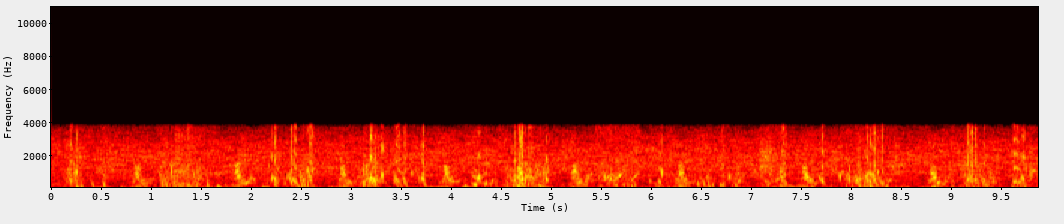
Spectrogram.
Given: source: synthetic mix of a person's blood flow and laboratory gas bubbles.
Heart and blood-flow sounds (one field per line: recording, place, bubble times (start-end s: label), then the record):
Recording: Doppler ultrasound of blood flow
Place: precordium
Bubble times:
0.00-0.11 s: bubbles
0.17-0.35 s: bubbles
0.38-0.60 s: bubbles
1.05-1.74 s: bubbles
2.12-2.69 s: bubbles
3.06-3.35 s: bubbles
3.41-3.79 s: bubbles
4.09-5.00 s: bubbles
5.43-5.89 s: bubbles
5.97-6.14 s: bubbles
6.43-6.89 s: bubbles
7.08-7.38 s: bubbles
7.65-7.77 s: bubbles
7.83-8.45 s: bubbles
8.98-9.41 s: bubbles
9.59-9.88 s: bubbles
From the record:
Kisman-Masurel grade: 343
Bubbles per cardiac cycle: rolling drumbeat, 9 or more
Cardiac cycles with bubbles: 100%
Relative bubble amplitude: loud (0.450 to 0.775)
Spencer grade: 3 (all of the cardiac periods contain showers or single bubble signals, but not dominating or overriding the cardiac motion signals)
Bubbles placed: only in the low amplitude regions of the cardiac cycle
